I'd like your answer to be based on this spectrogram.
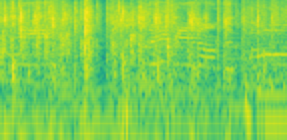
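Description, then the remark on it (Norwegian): An audience claps continuously to welcome two guests up, a dense, steady patter of many hands, with faint voices mixed underneath. “En stor applaus.”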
